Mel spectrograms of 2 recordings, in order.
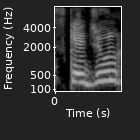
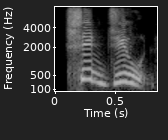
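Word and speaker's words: schedule: ये शेड्यूल नहीं है, इसको दो तरीके से आप प्रोनाउंस कर सकते हो। First one इज स्केड्यूल, स्केड्यूल, और second one इज शेड्यूल, शेड्यूल। Okay, not शेड्यूल, शेड्यूल नहीं होगा, शेड्यूल और स्केड्यूल।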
